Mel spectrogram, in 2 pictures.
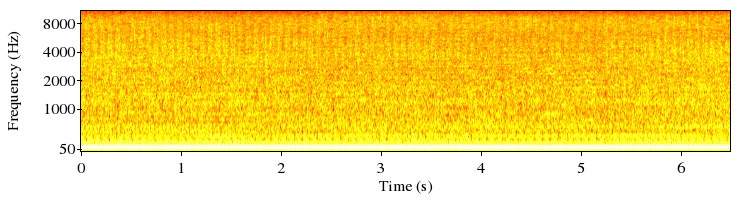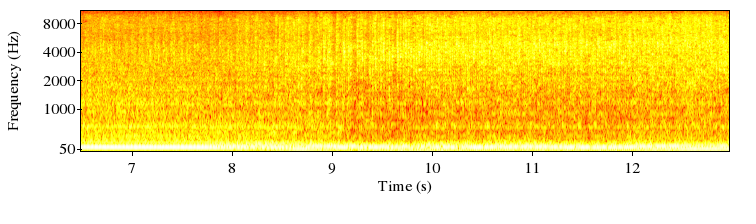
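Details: Rebuilt 454 Chevy big block from a 1973 Chevelle SS, with new pistons, running on a break-in stand: strong even deep rumble settling smoothly lower, no knocks or ticks; engine broken in and healthy, some fine tuning still needed.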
